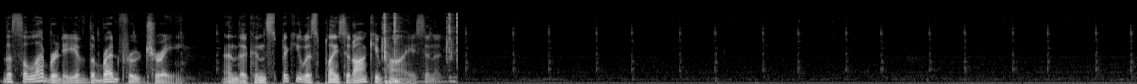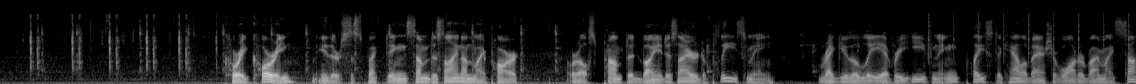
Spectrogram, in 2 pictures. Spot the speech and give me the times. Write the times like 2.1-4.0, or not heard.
0.0-4.4, 13.6-22.7.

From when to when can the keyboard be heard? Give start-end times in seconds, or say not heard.
3.8-4.6, 11.6-13.6.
